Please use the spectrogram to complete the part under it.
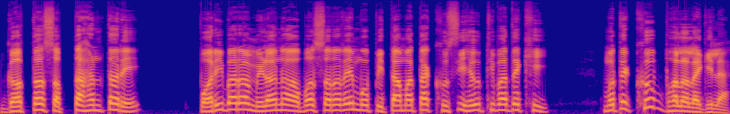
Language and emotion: Odia, happy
